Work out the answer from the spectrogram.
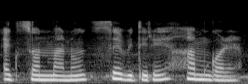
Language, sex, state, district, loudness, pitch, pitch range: Chakma, female, Tripura, Dhalai, -13 LUFS, 215 Hz, 210-235 Hz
